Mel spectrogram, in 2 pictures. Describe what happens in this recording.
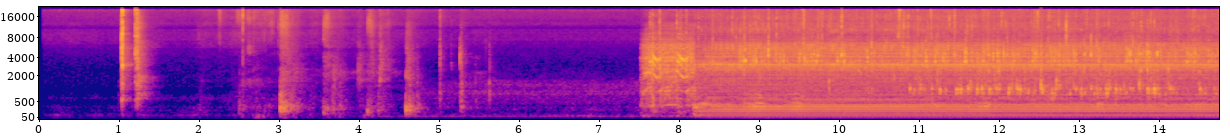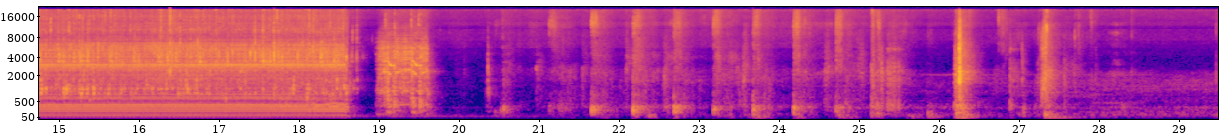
I turned on the light of the kitchen and turned on the coffee machine and after it finished making my coffee I walked to the window and opened it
